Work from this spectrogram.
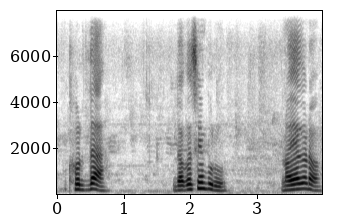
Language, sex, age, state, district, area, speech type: Odia, female, 45-60, Odisha, Puri, urban, spontaneous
